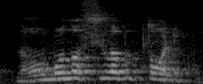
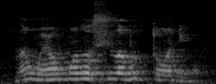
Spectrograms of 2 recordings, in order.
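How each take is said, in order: Both takes have the same delivery.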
